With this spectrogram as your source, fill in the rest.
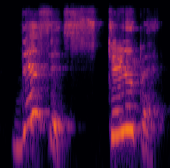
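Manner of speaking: put-on teenage-girl voice. Quoting teenage daughters who hated the quizzes, mimicking a teenage voice. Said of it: "in that teenage voice".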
